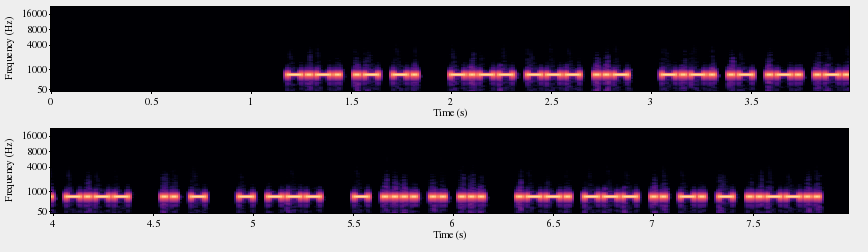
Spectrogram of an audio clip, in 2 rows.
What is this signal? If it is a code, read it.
Morse code, heard as a keyed tone, about 47 wpm, 700 Hz. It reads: CAN YOU CARRY IT TO THIS POINT?
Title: Sentences from Top 1000 Words - Review Part 1 - 50wpm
